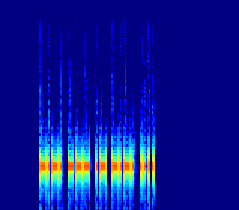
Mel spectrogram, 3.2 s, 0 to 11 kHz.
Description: Morse code, heard as a keyed tone, about 41 wpm, 700 Hz. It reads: COACH
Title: Five Letter Words - 45wpm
